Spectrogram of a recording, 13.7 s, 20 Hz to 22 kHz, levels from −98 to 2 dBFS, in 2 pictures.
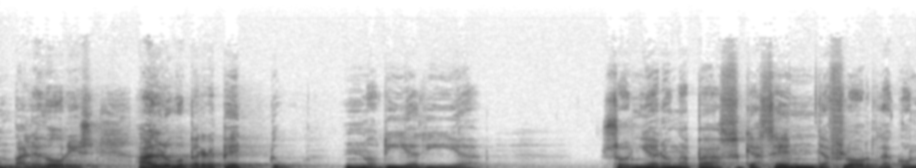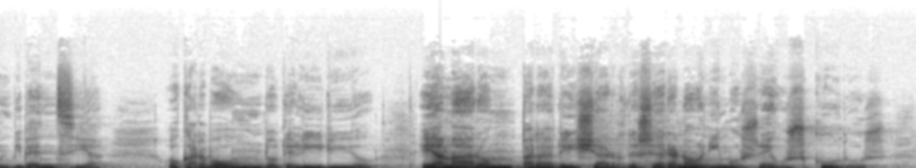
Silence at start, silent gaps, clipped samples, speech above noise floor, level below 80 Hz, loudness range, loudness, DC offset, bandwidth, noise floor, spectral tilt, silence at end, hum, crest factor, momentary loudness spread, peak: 0 s; none; under 0.1%; 41 dB; -38 dBFS; 6 LU; -19 LUFS; under 0.1%; 12.5 kHz; -59 dBFS; -6.5 dB/octave; 0.25 s; none; 18 dB; 12 LU; 0 dBFS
